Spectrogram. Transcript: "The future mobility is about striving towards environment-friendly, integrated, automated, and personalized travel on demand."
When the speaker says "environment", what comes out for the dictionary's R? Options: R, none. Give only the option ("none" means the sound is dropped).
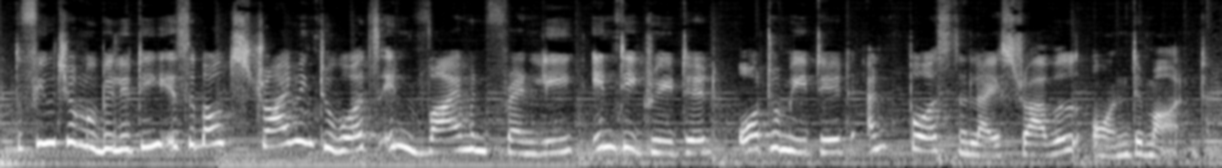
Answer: none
